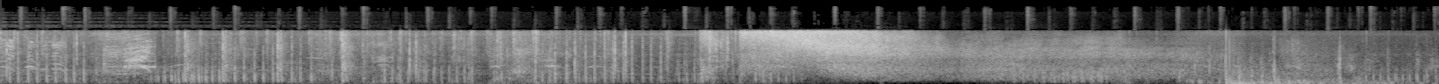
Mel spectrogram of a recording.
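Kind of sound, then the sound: impact, gunfire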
